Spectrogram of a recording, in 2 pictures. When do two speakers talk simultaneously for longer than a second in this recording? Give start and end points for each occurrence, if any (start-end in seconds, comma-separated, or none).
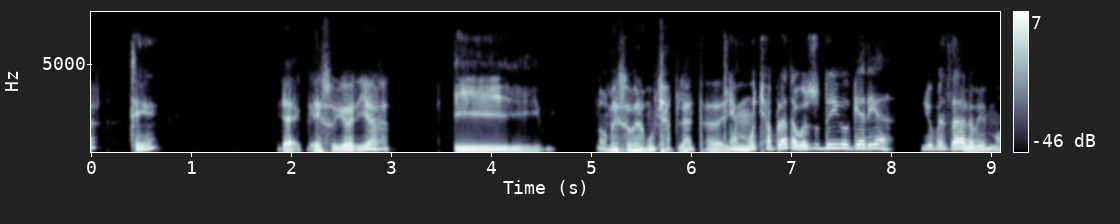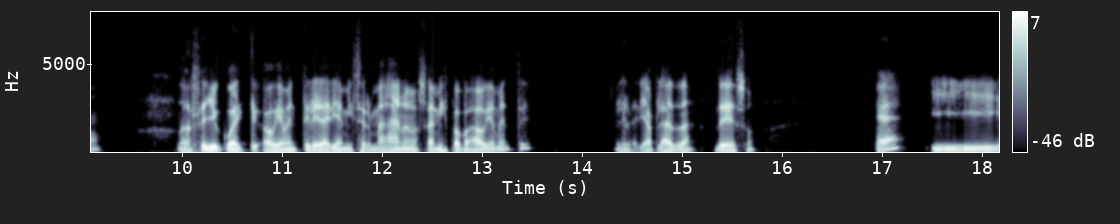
none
